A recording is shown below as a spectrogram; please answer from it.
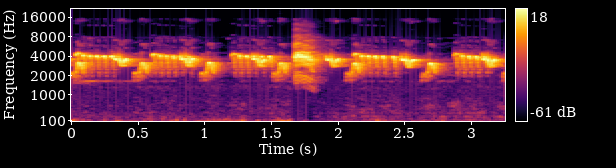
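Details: Morning song of a long-tailed shrike, played as a lure to provoke other shrikes: a rapid, continuous stream of chirpy, slurred notes with one sharper harsh note in the middle, bright and loud throughout.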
